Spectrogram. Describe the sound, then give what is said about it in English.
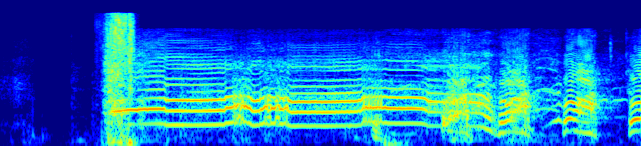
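A man lets out one long, loud, anguished scream that starts abruptly, wavers in pitch, then breaks into rougher, strained cries near the end, with nothing else audible around it. “screams, and a black cloak appears on him, and behind him appears his persona, Arsene.”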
